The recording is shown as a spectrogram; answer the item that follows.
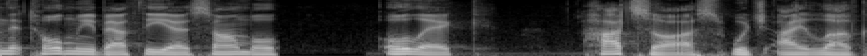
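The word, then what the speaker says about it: sambal oelek: And did you use the sambal, I don't know exactly how to say it, sambal olek from Haiphong? – Olek, potato, yes, that's what I used.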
